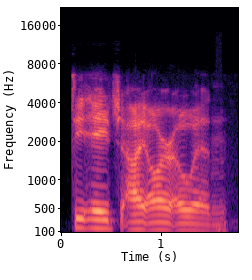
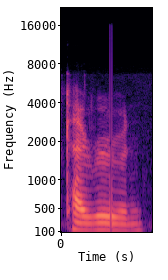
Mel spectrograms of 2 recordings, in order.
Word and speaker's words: Chiron: you spell your name c h i r o n pronounce Kyon wouldn't it be Chiron it sorry I KY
